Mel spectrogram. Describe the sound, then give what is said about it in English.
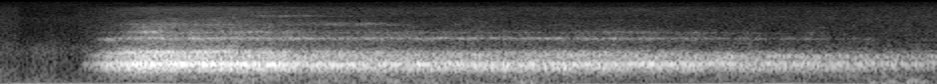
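A long, slow exhale during a guided breathing exercise. The breath out starts suddenly with a soft, voiced, sighing tone, holds steady, and gradually fades, quiet and on its own. “Hold. Exhale.”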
